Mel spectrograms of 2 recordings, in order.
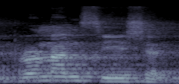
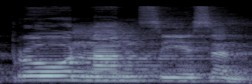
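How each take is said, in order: First: Said in the usual way. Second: "प्रोनाउंसिएशन" in separated chunks; each syllable of "प्रोनाउंसिएशन" given its own beat; broken into syllables. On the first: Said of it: "तो इसको तीन भाग में". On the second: Shown as a demonstration. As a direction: sound out "प्रोनाउंसिएशन" part by part. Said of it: "three syllable में तोड़ दिए".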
